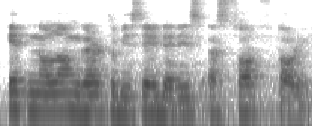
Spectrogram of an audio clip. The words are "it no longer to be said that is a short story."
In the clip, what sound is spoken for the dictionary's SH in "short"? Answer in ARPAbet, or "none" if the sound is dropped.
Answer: S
